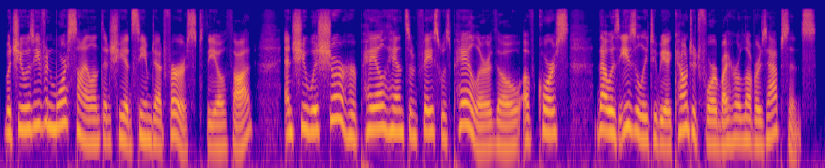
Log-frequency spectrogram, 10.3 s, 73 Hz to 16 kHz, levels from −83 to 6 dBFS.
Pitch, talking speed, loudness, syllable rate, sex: 210 Hz, 220 wpm, -18 LUFS, 5.5 syllables/s, female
